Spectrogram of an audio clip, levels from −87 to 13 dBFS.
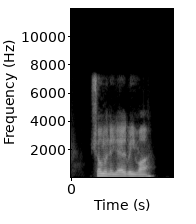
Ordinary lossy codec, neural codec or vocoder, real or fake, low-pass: AAC, 64 kbps; codec, 16 kHz, 1 kbps, FreqCodec, larger model; fake; 7.2 kHz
